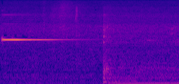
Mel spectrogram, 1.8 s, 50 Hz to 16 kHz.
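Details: An LG LD2040WH dishwasher, after repair of the faulty door-closed detection switch, gives a single short high start beep, then the low pump hum begins about a second later. The door now accepts start, which is normal.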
